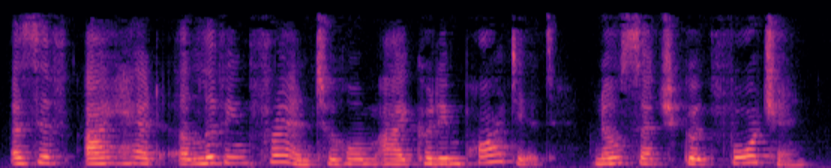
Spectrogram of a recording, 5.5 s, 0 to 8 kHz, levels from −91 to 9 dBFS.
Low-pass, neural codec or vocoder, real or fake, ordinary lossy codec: 7.2 kHz; none; real; MP3, 64 kbps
